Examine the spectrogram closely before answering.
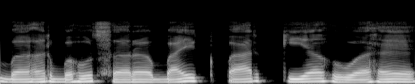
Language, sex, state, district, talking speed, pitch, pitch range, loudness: Hindi, male, Jharkhand, Palamu, 115 wpm, 120 Hz, 115-135 Hz, -12 LUFS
